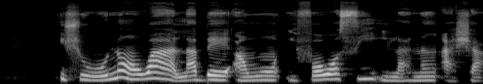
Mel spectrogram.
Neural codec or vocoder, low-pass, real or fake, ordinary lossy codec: none; none; real; none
